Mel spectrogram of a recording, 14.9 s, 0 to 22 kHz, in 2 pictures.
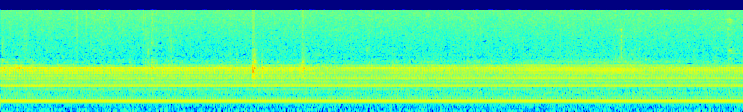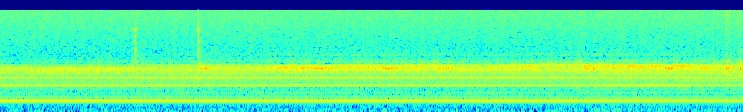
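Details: Bendix 526A 5-tube radio, badly stored in a damp location, powered on a restricted supply near 117 volts: loud, steady buzzy mains hum with only faint radio sound; poor power-supply filtering, failed filter capacitor to be replaced.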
